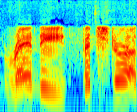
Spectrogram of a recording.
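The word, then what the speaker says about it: Randy Fichtner: To Randy Fitchner, I think.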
